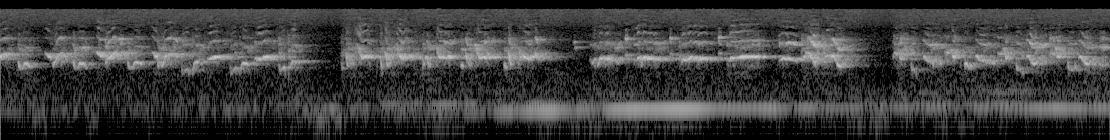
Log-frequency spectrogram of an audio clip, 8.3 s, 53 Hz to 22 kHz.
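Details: Serbian slavujar canary from Belgrade, 2014, delivering dense rapid trills and warbled rolls in bursts of about two seconds, separated by brief pauses, with a steady low electrical hum underneath.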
